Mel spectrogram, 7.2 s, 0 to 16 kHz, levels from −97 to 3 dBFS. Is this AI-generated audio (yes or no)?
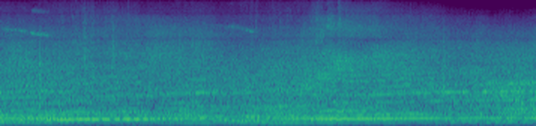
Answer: no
